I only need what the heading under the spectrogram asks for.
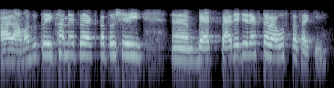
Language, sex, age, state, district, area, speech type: Bengali, female, 45-60, West Bengal, Purba Medinipur, rural, conversation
